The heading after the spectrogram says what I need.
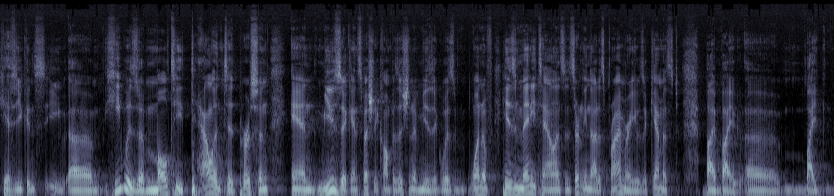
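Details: Adult man speaking; normal voice.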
